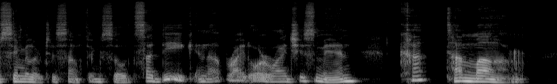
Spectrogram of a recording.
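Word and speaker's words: צדיק: sadik Kar Adonai sadik two syllables sadik Kar karar if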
